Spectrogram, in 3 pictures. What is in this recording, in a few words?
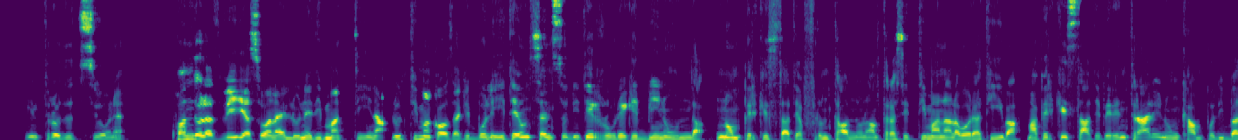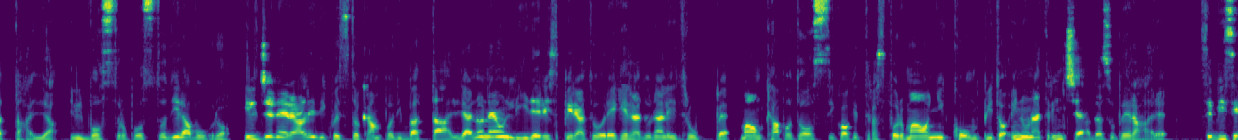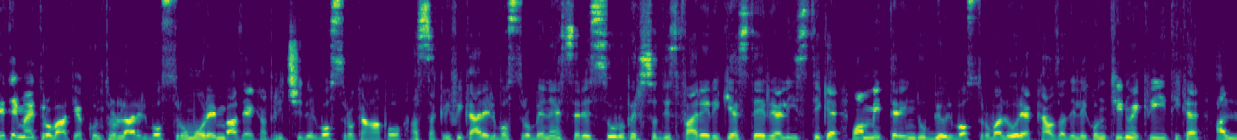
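Italian Audiobook; GoLocalise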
